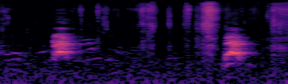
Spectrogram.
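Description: A dog barks a few times in the background, faint and somewhat distant, with short yaps spaced across the moment amid light crinkling of card packs being opened.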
